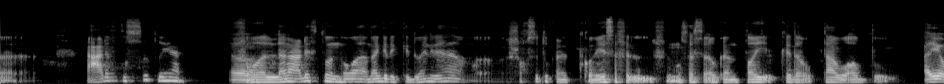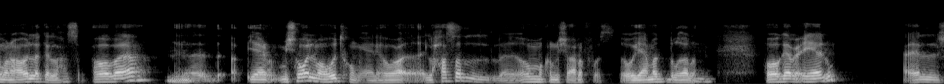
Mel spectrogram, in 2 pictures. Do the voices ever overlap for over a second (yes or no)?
no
